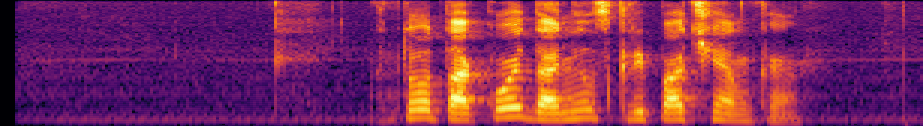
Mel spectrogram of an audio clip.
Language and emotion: Russian, neutral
